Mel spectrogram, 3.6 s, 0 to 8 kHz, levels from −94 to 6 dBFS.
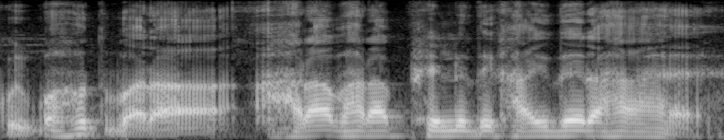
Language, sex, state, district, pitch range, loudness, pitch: Hindi, male, Bihar, Patna, 100-105 Hz, -15 LUFS, 105 Hz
